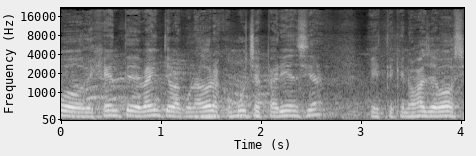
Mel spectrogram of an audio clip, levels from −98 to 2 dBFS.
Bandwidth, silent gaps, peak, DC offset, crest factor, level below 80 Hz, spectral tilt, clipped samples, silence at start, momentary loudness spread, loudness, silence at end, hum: over 20 kHz; none; 0 dBFS; under 0.1%; 14 dB; -54 dBFS; -6 dB/octave; under 0.1%; 0 s; 12 LU; -16 LUFS; 0 s; none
